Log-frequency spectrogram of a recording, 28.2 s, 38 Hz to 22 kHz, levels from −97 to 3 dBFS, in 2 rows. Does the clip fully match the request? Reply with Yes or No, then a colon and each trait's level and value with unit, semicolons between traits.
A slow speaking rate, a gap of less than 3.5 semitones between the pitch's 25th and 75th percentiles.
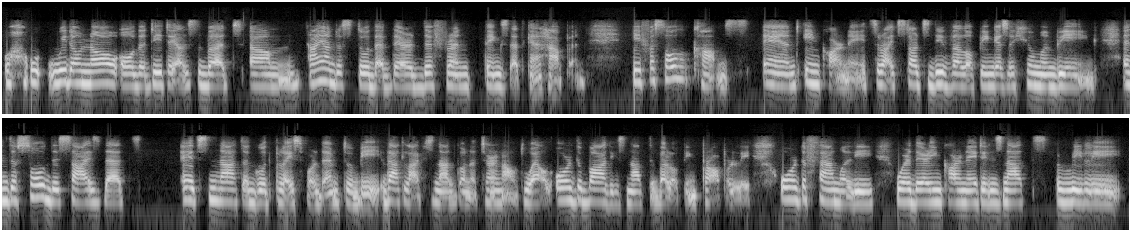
No: average, 150 wpm; average, 2.8 semitones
